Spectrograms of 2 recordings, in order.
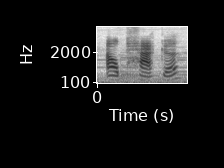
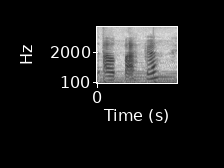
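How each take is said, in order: First: The word is said with an English pronunciation. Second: The word is said with a Spanish pronunciation. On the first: This is how people usually say it. The speaker calls it wrong. "in the United States and other English-speaking countries, it's often pronounced alpaca" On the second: This follows the word's origin language. The speaker calls it right. "it is a Spanish word, and it is pronounced alpaca"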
